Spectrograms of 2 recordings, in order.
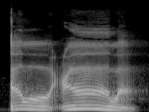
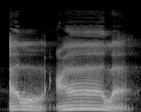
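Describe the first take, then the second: No difference in how they are said.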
